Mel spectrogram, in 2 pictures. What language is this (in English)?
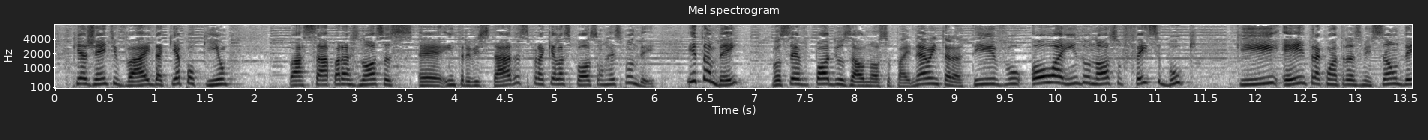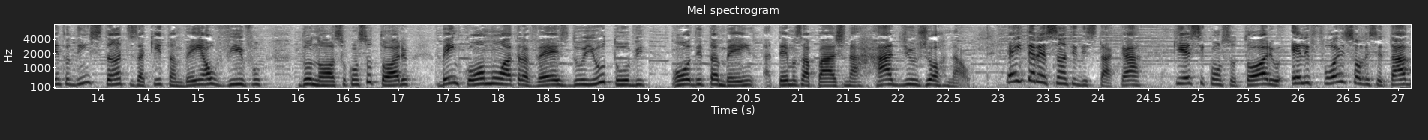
Portuguese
